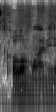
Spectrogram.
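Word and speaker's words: Kolo Muani: Colomwani? Yes, Colomwani, yeah.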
